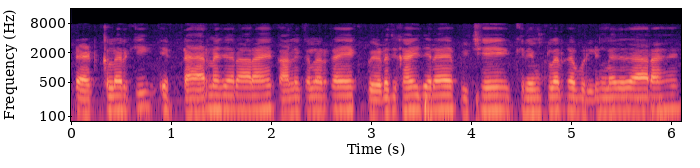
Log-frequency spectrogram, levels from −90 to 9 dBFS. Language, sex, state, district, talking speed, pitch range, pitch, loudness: Hindi, male, Chhattisgarh, Raipur, 265 wpm, 120-130 Hz, 130 Hz, -16 LUFS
